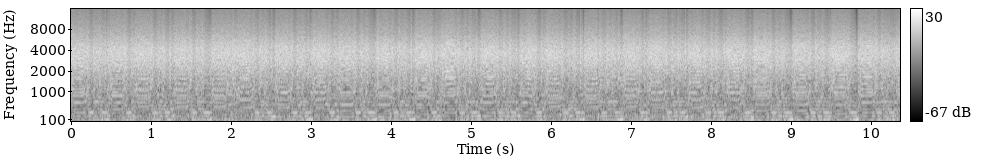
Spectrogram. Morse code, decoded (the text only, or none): none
